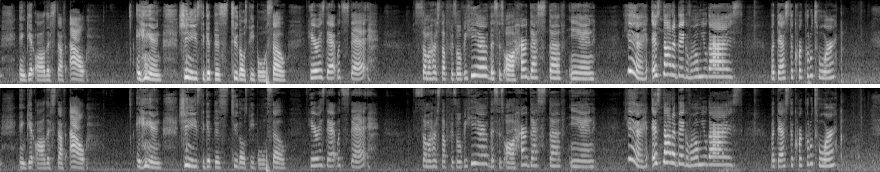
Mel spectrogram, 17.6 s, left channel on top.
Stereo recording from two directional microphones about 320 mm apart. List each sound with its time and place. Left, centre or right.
0.0 s a woman's voice: centre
